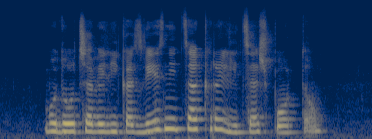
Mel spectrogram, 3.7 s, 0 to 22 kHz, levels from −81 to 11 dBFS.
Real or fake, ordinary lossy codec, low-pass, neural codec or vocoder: fake; none; 19.8 kHz; codec, 44.1 kHz, 7.8 kbps, DAC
